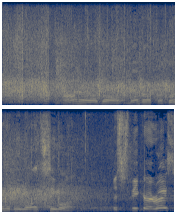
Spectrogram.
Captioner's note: applause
